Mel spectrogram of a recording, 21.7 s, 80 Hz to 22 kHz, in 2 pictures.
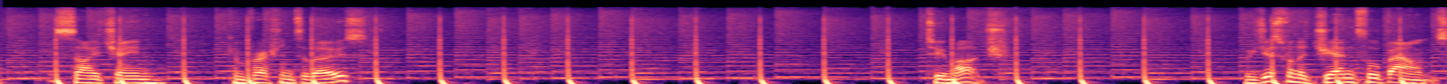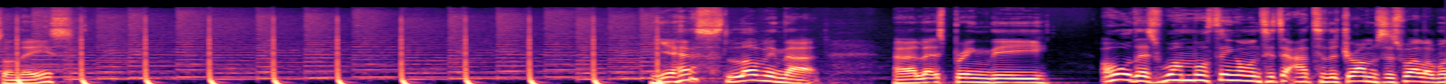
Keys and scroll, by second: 0.0 super+c, 4.4 shift+BackSpace, 5.4 shift+super+BackSpace, 5.5 super+v, 10.0 super+c, 11.2 super+v, 15.9 space, 20.4 super+t.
